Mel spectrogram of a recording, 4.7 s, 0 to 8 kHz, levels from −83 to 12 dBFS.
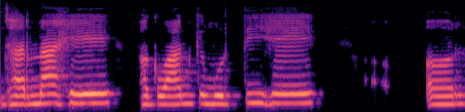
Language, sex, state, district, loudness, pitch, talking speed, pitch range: Chhattisgarhi, female, Chhattisgarh, Jashpur, -15 LUFS, 245 Hz, 105 wpm, 225-255 Hz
